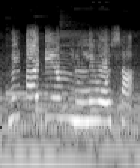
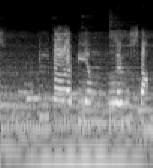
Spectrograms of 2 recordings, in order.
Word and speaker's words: Wingardium Leviosa: Wingardium Leviosa, he shouted, waving his long arm like a windmill. You're saying it wrong. Harry heard Hermione snap. It's Wingardium Leviosa.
